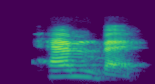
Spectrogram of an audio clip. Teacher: Kalau huruf D-nya memang silent. Huruf N-nya berubah bunyi jadi M.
